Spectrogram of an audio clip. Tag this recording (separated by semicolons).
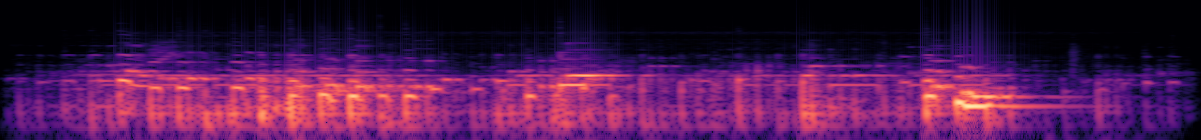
noise; weird; guitar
